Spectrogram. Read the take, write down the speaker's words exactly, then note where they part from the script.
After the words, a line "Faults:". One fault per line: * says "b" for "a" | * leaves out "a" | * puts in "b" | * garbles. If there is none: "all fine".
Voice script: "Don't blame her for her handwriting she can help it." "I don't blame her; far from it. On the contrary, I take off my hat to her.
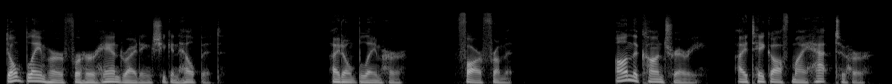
"Don't blame her for her handwriting she can help it." "I don't blame her; far from it. On the contrary, I take off my hat to her.
Faults:
all fine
